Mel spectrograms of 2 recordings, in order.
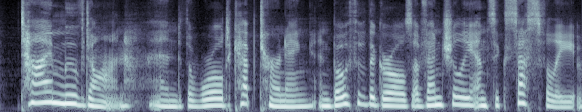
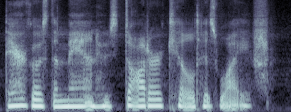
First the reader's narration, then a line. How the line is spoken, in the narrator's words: People whispered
